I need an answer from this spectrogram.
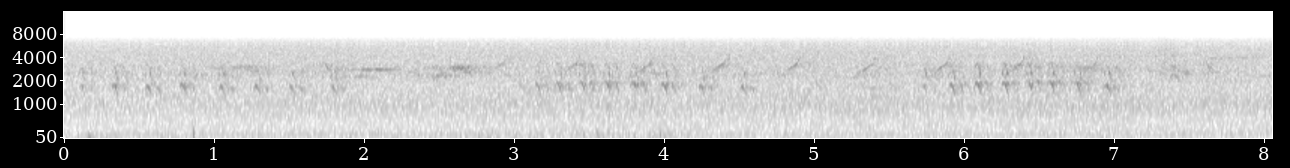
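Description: Small songbirds chirping in quick series of short, repeated notes, over a steady low background hum.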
